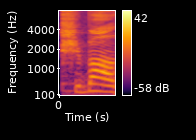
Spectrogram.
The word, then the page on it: 时报: 時報; shíbào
